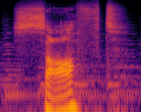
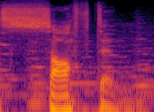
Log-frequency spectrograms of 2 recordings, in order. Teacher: The t is silenced as soon as you add the e n verb.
